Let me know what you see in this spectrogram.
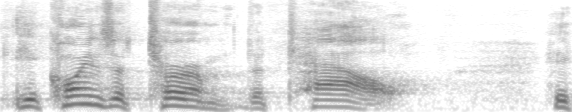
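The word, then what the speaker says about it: Tao: coins a term the to he could you say da if you want but to is how I pronounce it and he uses an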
